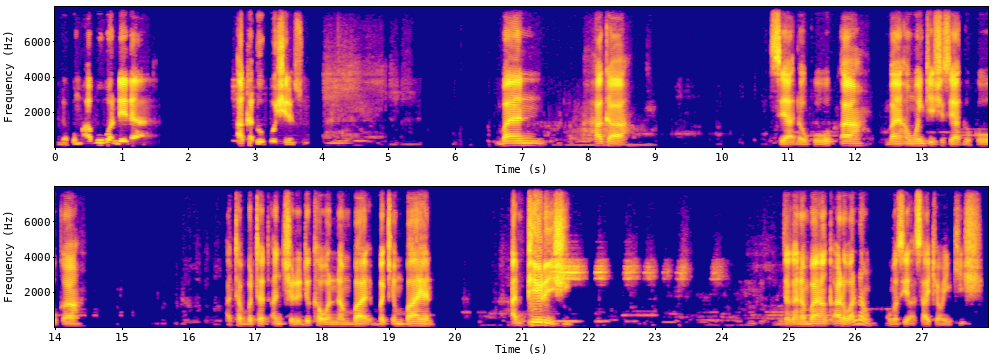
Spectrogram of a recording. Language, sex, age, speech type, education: Hausa, male, 15-29, spontaneous, tertiary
